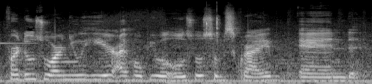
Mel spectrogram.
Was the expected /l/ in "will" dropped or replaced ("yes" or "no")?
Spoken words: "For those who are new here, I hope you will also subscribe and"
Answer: no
